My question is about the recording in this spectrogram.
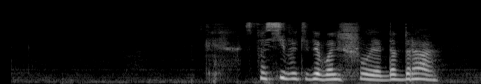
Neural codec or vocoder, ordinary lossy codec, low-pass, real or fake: codec, 24 kHz, 1 kbps, SNAC; MP3, 32 kbps; 7.2 kHz; fake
